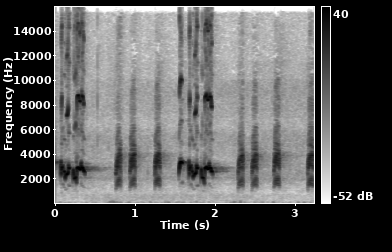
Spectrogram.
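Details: Sooty-headed bulbul female, calling as a lure for males: a gurgling warbled phrase, then a run of clipped chips, then another warble and more chips.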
